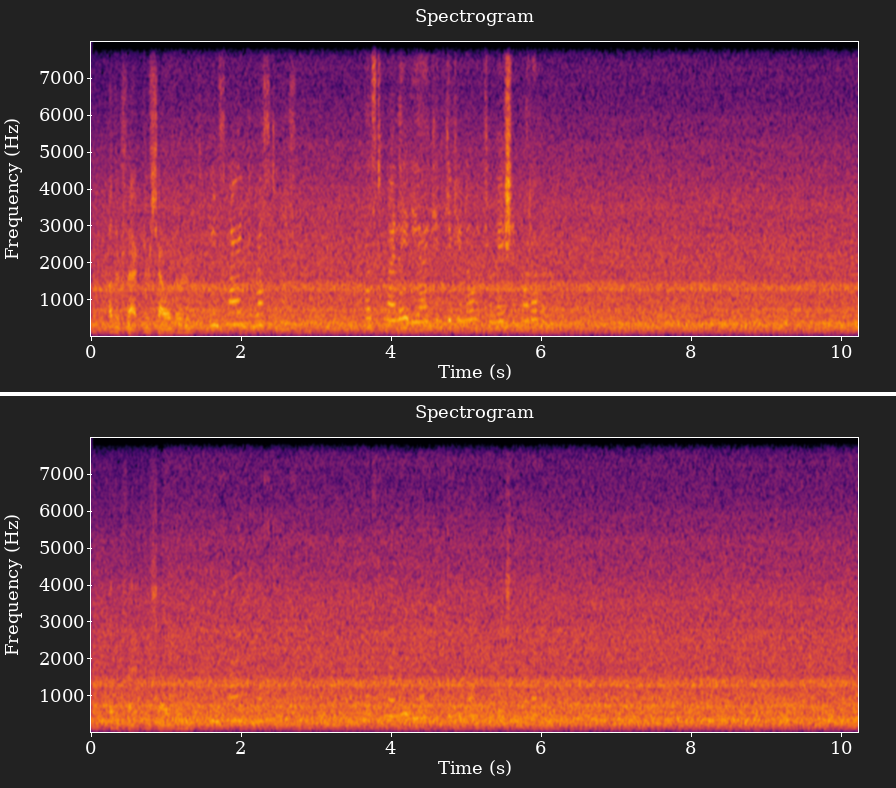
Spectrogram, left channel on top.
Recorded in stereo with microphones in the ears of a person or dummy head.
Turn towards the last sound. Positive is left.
turn(degrees=75)  # may be behind; listen again after turning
